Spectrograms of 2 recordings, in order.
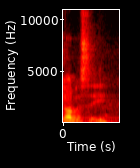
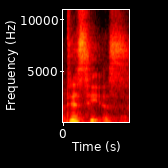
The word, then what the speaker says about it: Odyssey: read Yeah by yeah I call it the Odyssey but you can pronounce it incorrectly if you want I'm sure I will what did you call it adicus adicus the Odyssey the I think adicus is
